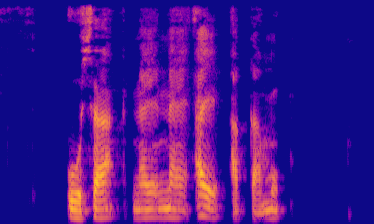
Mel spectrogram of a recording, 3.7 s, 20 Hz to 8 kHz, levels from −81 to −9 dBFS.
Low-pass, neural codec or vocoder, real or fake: 7.2 kHz; vocoder, 44.1 kHz, 128 mel bands every 512 samples, BigVGAN v2; fake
